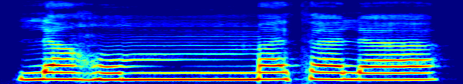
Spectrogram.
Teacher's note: یہاں حکم ہے ادغام متماثلین صغیر اور ادغام کا معنی ہے حرف کو حرف میں داخل کرنا تو ہم پہلے میم کو دوسرے میم میں ملا کے ایک ہی میم غنہ اور تشدید کے ساتھ پڑھیں گے · کلمت مثلا میں سا کی ادائیگی زبان کے سر اور اوپر والے دانتوں کے اندرونی کناروں سے ہے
